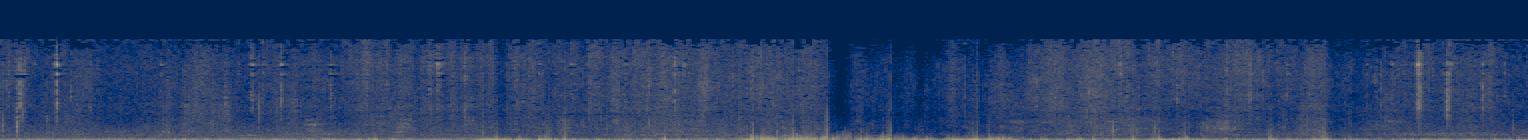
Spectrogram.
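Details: Two deerhounds named Art and Finn play fighting, giving low rumbling growls and grumbles in uneven bursts that swell in the middle, mixed with scuffling thuds of bodies and paws.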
